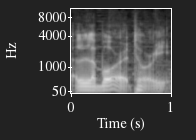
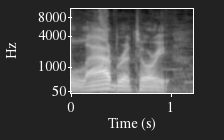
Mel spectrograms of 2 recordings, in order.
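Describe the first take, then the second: First: It uses a fancier, more refined pronunciation. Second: It uses the plain, everyday pronunciation.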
